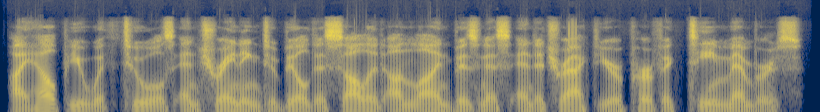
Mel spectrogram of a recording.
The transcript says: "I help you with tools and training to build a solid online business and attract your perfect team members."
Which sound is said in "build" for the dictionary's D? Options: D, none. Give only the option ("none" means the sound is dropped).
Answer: D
